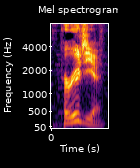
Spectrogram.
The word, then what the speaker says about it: Perugia: I tell people phonetically, it's Peru like the country, G like the letter, like the sound.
